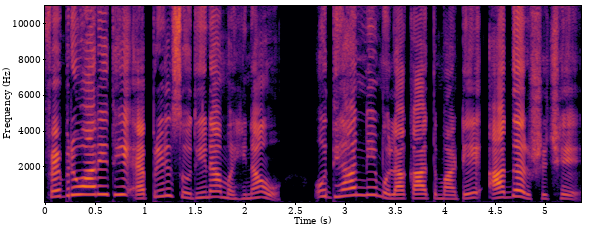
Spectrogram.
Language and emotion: Gujarati, neutral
